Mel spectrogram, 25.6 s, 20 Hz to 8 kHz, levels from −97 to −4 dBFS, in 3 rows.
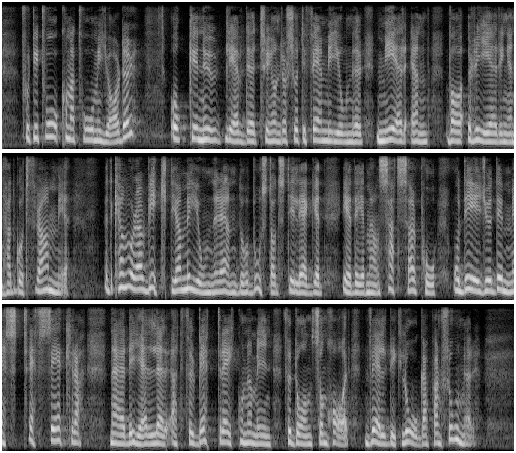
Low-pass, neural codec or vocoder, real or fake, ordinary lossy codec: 7.2 kHz; codec, 16 kHz in and 24 kHz out, 1 kbps, XY-Tokenizer; fake; none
